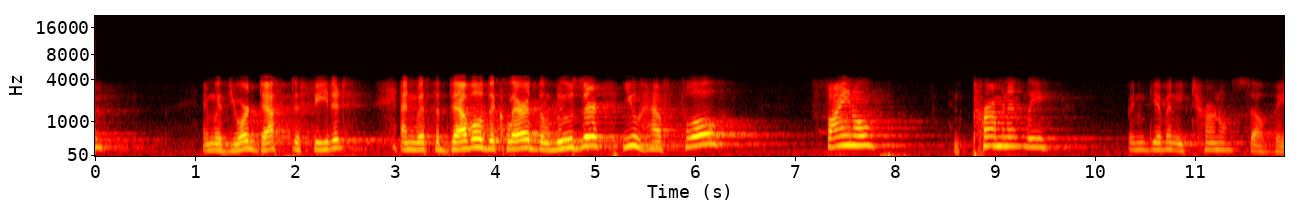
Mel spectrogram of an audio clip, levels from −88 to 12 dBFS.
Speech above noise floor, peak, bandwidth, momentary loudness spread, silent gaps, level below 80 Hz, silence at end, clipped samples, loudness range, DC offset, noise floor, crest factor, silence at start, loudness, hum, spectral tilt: 35 dB; -4 dBFS; 4.6 kHz; 17 LU; none; -52 dBFS; 0 s; under 0.1%; 10 LU; under 0.1%; -58 dBFS; 20 dB; 0 s; -23 LUFS; none; -10.5 dB/octave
